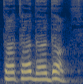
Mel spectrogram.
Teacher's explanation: એ દંત્ય વ્યંજન છે, કારણ કે તમે જુઓ તો એ જીભનો દાંત સાથેનો સ્પર્શ થાય છે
